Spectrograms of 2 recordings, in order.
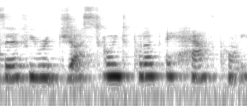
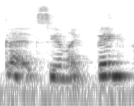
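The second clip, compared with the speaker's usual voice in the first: ordinary talk, nothing marked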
